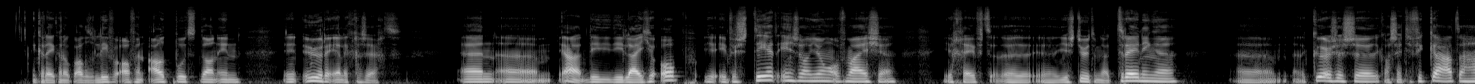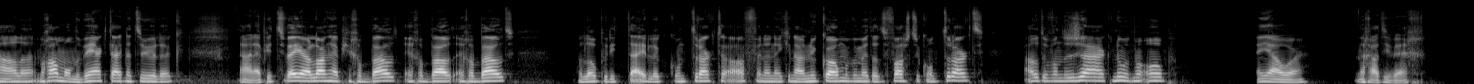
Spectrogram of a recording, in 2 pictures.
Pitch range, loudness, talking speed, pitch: 105-150 Hz, -20 LUFS, 200 wpm, 130 Hz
